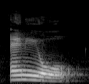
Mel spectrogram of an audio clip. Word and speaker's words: any old: Any ol, any ol, any old dream, any old dream. Now, this is an expression, any old plus noun, pronounced as any ol, means random or unimportant.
